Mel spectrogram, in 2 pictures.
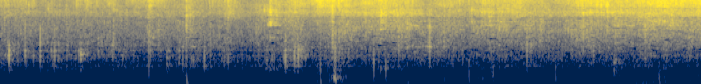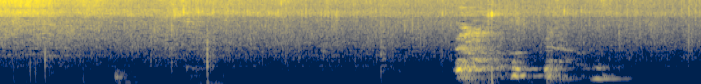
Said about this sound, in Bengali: পেঁয়াজ দিয়ে দিলাম, কাঁচা লঙ্কা, পেঁয়াজ, টমেটো সব একসঙ্গে দিয়ে দিলাম।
